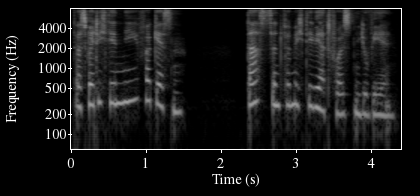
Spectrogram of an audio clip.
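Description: A woman voicing a kind, gentle female nightingale who speaks softly and tenderly in a fairy tale. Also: high voice, lively intonation, normal speed, pitched above the performer's own voice. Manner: soft, tender, consoling.

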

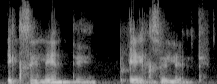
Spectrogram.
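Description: A man's voice: lowish voice, slow, a bit bright, slight background noise. A man, working as a family counselor and speaking as a guest on a radio talk show. He tells stories in a chatty way, with many asides and tag questions.

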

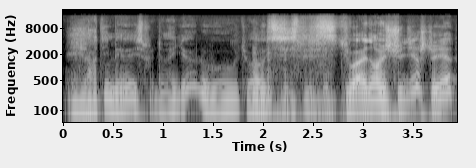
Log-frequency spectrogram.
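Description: A man in his twenties, a startup founder and guest, telling a story at length in a casual interview, with lots of fillers and "you see". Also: medium pitch. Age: 20s. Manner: fast, animated, filler-heavy storytelling with many "tu vois".

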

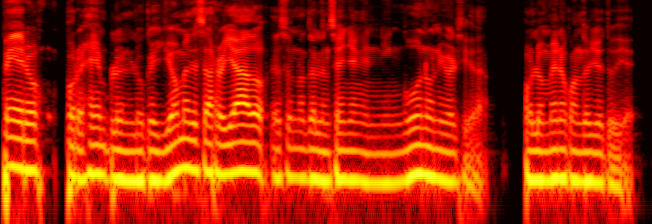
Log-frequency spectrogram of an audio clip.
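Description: A man's voice: on the low side, little pitch movement, fast, mellow, smooth, no echo, studio quality. A young man with a Dominican Spanish accent, chatting as a podcast guest and explaining things at length with many restarts. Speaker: podcast guest, hospitality professional. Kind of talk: casual interview talk.

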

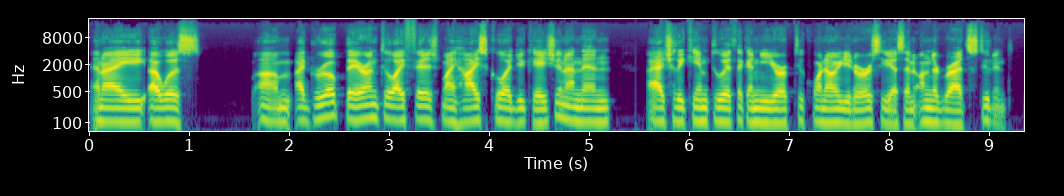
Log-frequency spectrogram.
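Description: Low gravelly man from Puerto Rico. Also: no echo, clean studio sound. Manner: relaxed, rambling with restarts. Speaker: guest, veterinary business professor. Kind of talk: casual interview talk.

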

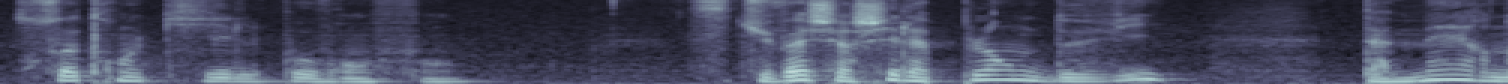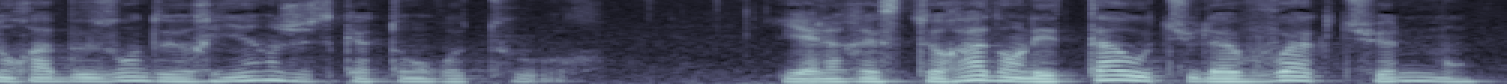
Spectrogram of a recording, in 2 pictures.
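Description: A man voicing a kind female fairy in a storybook reading, speaking softly and gently. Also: medium pitch, moderate pace, breathy edge. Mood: gentle. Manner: soft, gentle.

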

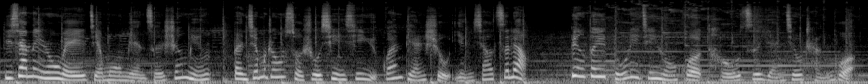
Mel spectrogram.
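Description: A woman's voice: fairly high pitch, moderate pace, music in the background. A woman reading a formal podcast outro and legal disclaimer. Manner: formal, even announcing. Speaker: podcast announcer.

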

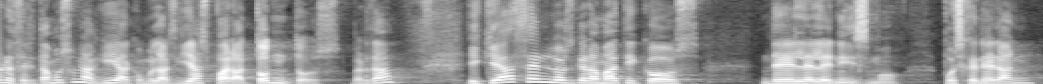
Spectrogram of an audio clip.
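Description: A man giving a public lecture on Greek philology in a chatty, animated way, talking straight to the audience. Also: on the high side. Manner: animated, chatty, sings short demo syllables.

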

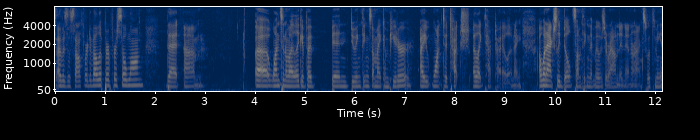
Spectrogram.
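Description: A woman's voice: on the low side, gravelly, no echo. A woman guest on a podcast, chatting casually and self-deprecatingly with many fillers. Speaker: podcast guest, robotics club founder.

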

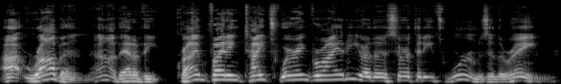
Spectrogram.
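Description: A man hosting a comic talk show, rambling through absurd questions and deadpan jokes. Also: high voice, normal speed.

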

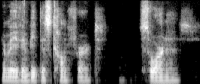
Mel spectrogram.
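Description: A man guiding a body-scan meditation as a teacher, in a calm, meditative tone with gentle instructions in short phrases. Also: deep voice, a little slow.

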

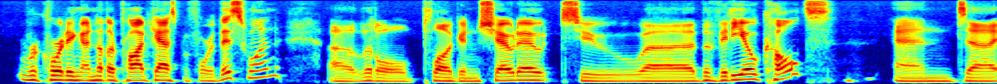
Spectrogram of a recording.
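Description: Low-voiced man chatting on a podcast. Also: a little mellow, no echo, studio quality. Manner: conversational, thinking aloud. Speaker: podcast co-host. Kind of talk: casual podcast talk, pitching a tabletop game character.

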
